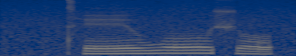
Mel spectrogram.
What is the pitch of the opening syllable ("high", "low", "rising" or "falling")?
rising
